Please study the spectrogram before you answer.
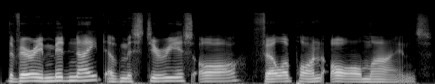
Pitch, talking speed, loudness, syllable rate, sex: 145 Hz, 140 wpm, -18 LUFS, 3.7 syllables/s, male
